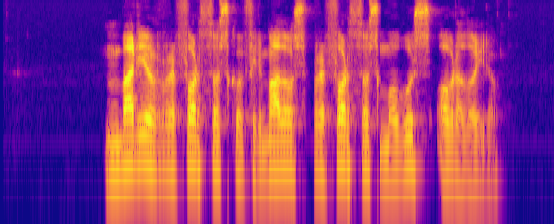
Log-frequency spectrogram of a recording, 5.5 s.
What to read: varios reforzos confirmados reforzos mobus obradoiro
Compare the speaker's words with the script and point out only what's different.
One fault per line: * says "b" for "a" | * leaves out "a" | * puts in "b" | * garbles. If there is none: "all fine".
all fine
